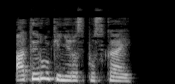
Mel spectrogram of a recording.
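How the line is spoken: Angry, curt. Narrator (Russian): зло бросила Наташа

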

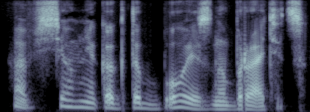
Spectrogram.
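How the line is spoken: Girl's timid confession. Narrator (Russian): призналась девочка, робко

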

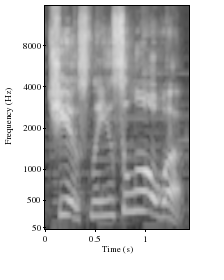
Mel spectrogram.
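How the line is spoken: Shouted. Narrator (Russian): закричал бедный Шустер

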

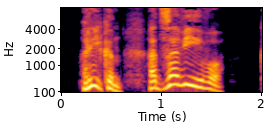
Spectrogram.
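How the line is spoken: Shout. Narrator (Russian): крикнул Бран своему маленькому брату

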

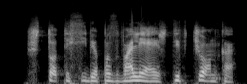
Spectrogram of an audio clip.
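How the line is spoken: Menacing hiss. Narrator (Russian): страшно прошипел орк

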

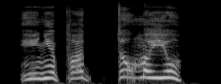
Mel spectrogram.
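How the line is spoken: Hoarse rasp. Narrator (Russian): прохрипел тот

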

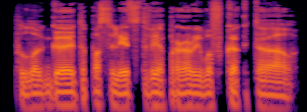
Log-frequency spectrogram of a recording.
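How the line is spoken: Wry snort. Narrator (Russian): хмыкнул Костя

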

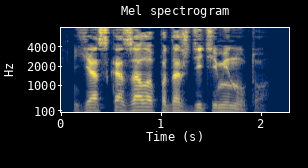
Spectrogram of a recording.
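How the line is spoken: Firm voice. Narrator (Russian): Люси твердым голосом добавила

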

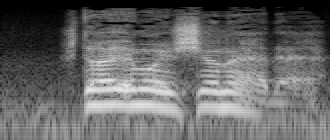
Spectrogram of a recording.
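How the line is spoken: Grumbling. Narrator (Russian): проворчал Доу

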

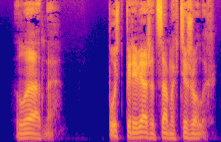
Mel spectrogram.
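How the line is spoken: Grumbling. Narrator (Russian): проворчал Калаан

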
